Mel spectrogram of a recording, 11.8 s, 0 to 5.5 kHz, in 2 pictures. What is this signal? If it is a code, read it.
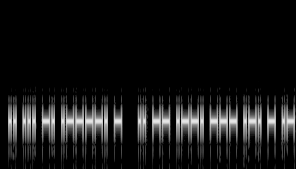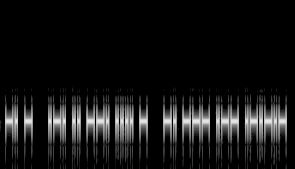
Morse code, heard as a keyed tone, about 25 wpm, 600 Hz. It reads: ISN'T IMPORTANT RIGHT NOW.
